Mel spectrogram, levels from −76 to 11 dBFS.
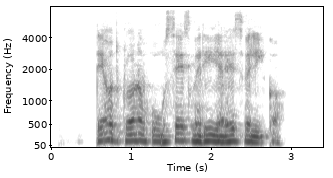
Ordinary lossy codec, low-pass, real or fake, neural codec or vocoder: none; none; fake; codec, 16 kHz, 4 kbps, FreqCodec, larger model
